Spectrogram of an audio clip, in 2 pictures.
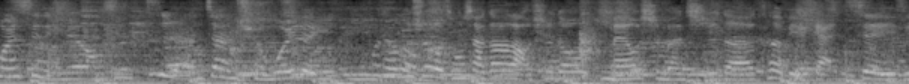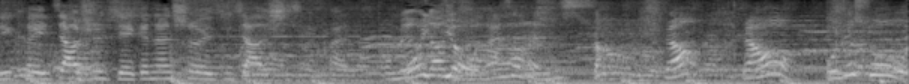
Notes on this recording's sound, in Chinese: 在酒吧一起聊学生时代的霸凌事件。一起在酒吧录制的番外播客。这期背景音会很吵，录音质量不那么清晰。你能忍受欢欣的酒吧音乐。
